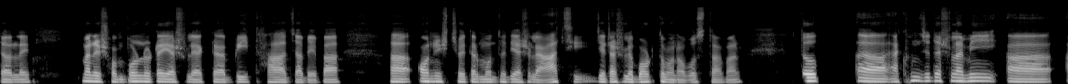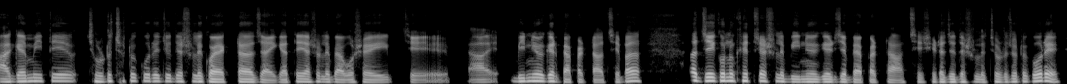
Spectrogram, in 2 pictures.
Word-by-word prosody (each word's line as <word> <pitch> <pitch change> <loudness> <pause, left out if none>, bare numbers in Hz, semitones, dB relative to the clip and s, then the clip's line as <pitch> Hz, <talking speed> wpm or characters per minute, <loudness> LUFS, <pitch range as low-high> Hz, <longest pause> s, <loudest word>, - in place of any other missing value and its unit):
তাহলে 110 -1 +1 0.6
মানে 145 -2 +7
সম্পূর্ণটাই 130 +1 +2
আসলে 115 0 -3
একটা 115 +1 -3 0.2
বৃথা 115 -1 -2 0.2
যাবে 105 -2 -1
বা 110 - +4 0.6
আ - - +7 0.3
অনিশ্চয়তার 125 -2 0
মধ্য 115 -1 -3
দিয়ে 115 -2 +1
আসলে 110 -3 -2
আছি 125 -1 -6 0.2
যেটা 125 -2 +2
আসলে 120 0 0
বর্তমান 115 -2 -1
অবস্থা 105 +2 -6
আমার। 105 +1 -5 0.6
তো 160 - +7 0.6
আ - - +7 0.3
এখন 170 +8 -3
যদি 165 0 0
আসলে 160 +1 +2
আমি 160 +2 +3 0.4
আ - - +5 0.6
আগামীতে 150 +3 0 0.3
ছোট, 135 -3 -2
ছোট 150 +2 -13
করে 155 -1 0
যদি 140 -1 -2
আসলে 135 +1 -1
কয়েকটা 120 0 +3 0.2
জায়গাতে 100 +4 -1
আসলে 120 0 -3
ব্যবসায় 110 0 -1 0.3
যে 105 - -2 0.6
আ - - -2 0.4
বিনিয়োগের 150 -2 +3
ব্যাপারটা 110 -2 -3
আছে 105 - -11
বা 140 - +4 0.6
আ - - +7
যেকোনো 170 0 +5
ক্ষেত্রে 165 -1 0
আসলে 145 +2 -2
বিনিয়োগের 120 0 +1
যে 120 - +3
ব্যাপারটা 105 0 -2
আছে 100 - -12
সেটা 115 0 -2
যদি 120 - 0
আসলে 115 -1 -5
ছোট, 125 - -1
ছোট 130 - -2
করে, 160 +1 +5
125 Hz, 155 wpm, -22 LUFS, 110-140 Hz, 0.6 s, মানে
